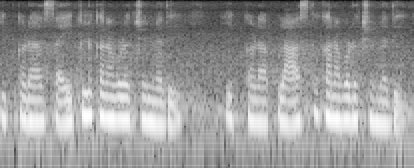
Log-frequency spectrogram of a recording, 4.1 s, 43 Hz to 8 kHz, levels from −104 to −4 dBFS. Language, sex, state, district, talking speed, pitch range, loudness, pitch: Telugu, female, Telangana, Hyderabad, 85 wpm, 180-200 Hz, -14 LUFS, 190 Hz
